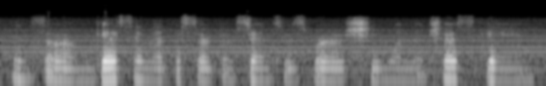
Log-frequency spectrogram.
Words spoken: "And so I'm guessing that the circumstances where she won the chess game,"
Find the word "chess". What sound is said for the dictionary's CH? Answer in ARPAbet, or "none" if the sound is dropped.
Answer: CH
